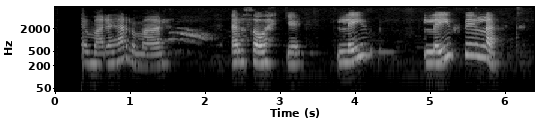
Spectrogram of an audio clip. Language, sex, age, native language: Icelandic, female, 11, Icelandic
